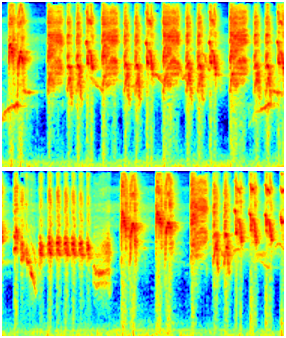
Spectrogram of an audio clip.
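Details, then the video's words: Oriental magpie-robin used as a training track to get lazy birds singing, delivering a dense, loud run of sharp clicks, rasping notes and short whistled slurs, nearly unbroken throughout. "Kacer Ngeplong!!! Masteran sangat ampuh untuk terapi mental kacer malas gacor"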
